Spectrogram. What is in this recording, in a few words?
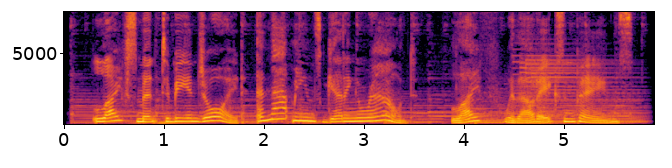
friendly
